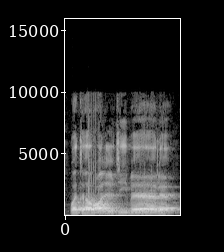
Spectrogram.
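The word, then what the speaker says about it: وترى الجبال: വതറൽ ജിബാല. റായിനെ തടിപ്പിച്ച് തഫ്ഖീം ചെയ്ത് ഉച്ചരിക്കണം.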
